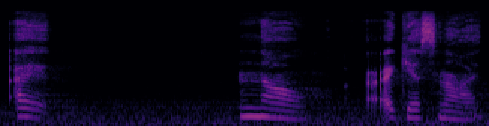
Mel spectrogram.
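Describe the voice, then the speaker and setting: Young female maid for a narrative game: soft, curious, caring, naturalistic, slightly high voice over clear background rumble. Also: extremely slow. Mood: gentle, apologetic. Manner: hesitant, soft-spoken, sympathetic. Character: Sophie, gentle curious young woman hotel maid.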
